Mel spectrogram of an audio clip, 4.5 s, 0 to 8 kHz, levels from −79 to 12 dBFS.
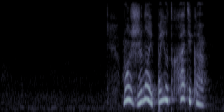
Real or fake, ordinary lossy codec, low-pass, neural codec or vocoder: real; none; 7.2 kHz; none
